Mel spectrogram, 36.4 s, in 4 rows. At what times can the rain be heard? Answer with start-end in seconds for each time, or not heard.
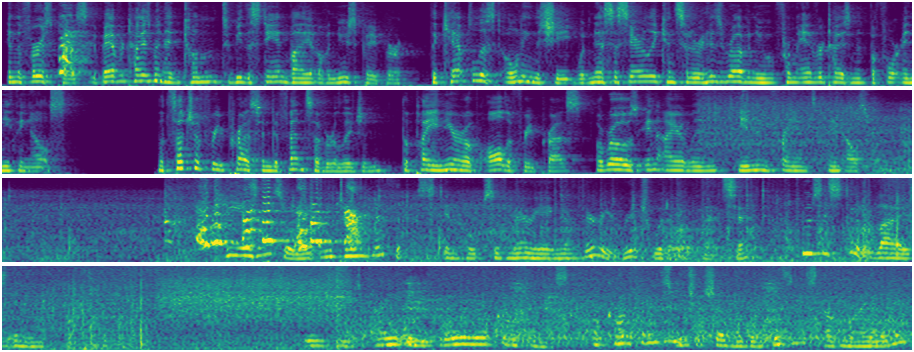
16.0-36.3.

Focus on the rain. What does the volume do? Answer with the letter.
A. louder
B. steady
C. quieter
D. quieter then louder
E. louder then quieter
A.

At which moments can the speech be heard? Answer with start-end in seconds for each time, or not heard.
0.1-9.8, 10.7-18.1, 20.4-28.8, 30.3-36.3.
